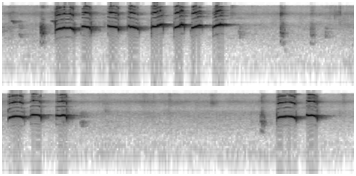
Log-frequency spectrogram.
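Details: Female grey-cheeked bulbul from Medan, Sumatra, calling to provoke a male into singing: bursts of sharp, bright chattering notes with rising-falling inflections, several quick notes in each burst, with pauses between bursts.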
